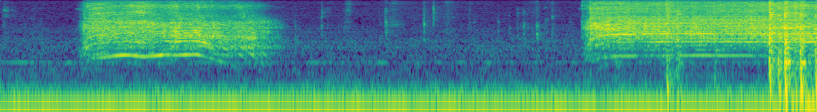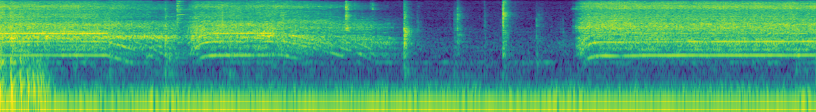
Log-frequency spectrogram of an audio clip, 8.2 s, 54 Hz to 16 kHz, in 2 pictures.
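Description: A power screwdriver whirs in repeated close bursts while removing an aluminium TRX4-style motor mount from an RC comp crawler, with ratcheting spin-ups and small clicks between runs.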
